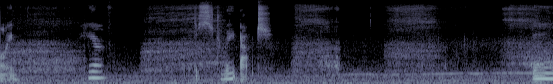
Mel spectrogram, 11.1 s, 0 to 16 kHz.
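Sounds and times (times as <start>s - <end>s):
marker scratching on paper: 0.0s - 2.0s, 2.8s - 4.6s, 5.9s - 6.9s, 7.8s - 8.8s.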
